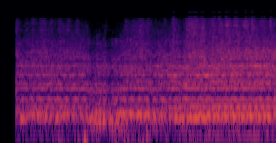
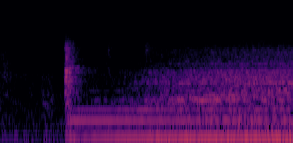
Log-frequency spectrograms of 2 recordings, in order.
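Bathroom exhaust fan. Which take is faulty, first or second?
first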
